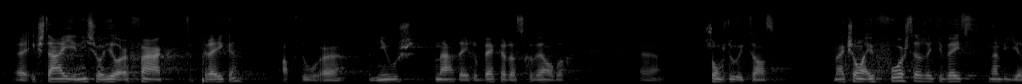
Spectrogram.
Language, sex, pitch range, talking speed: Dutch, male, 105-125 Hz, 230 wpm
